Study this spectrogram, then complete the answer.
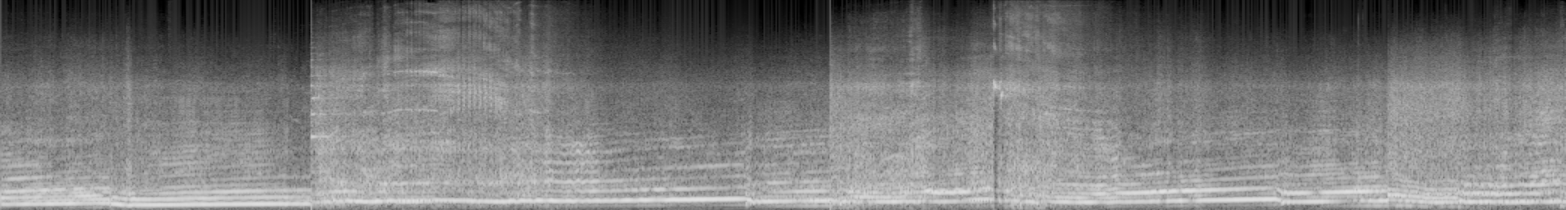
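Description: Rally car engines roar loudly, revving up and down through gear changes.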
